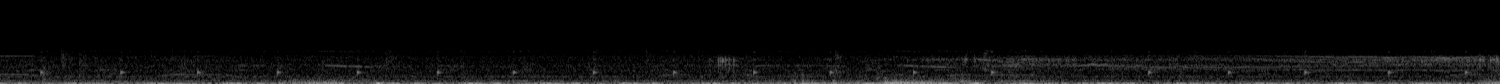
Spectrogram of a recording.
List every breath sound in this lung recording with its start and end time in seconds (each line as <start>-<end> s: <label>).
2.72-3.46 s: inhalation
2.72-3.46 s: crackles
8.76-9.62 s: inhalation
8.76-9.62 s: wheeze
